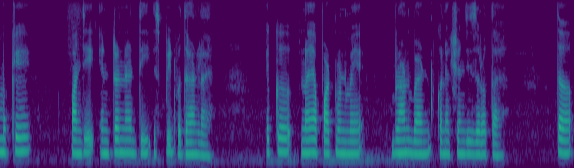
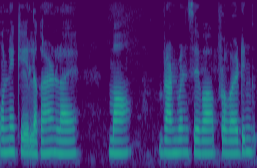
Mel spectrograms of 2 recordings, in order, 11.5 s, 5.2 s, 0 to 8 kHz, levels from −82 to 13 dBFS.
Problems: constant background noise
